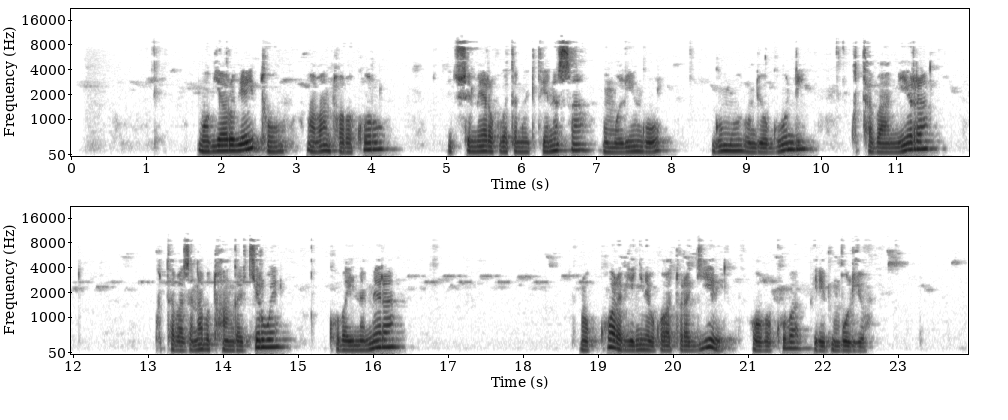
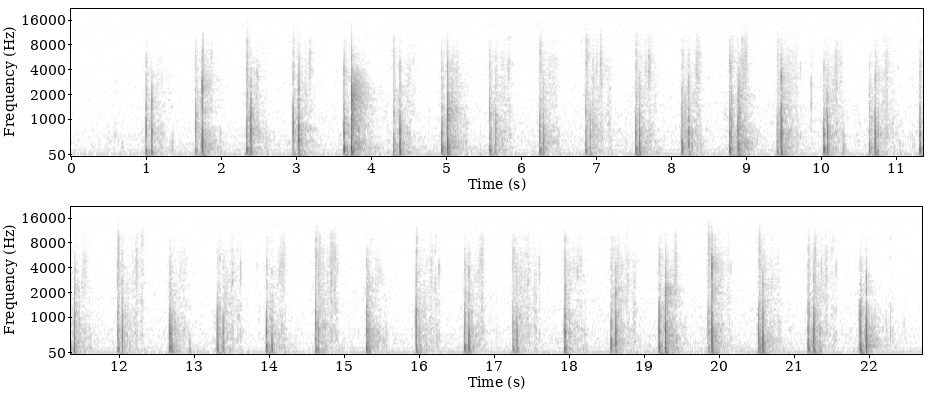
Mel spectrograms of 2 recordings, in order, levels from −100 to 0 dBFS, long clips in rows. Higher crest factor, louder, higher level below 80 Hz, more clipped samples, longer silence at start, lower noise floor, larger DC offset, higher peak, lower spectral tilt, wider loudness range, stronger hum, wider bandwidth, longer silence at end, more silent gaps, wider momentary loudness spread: second, 20 dB vs 42 dB; first, -20 LUFS vs -53 LUFS; first, -64 dBFS vs -76 dBFS; neither; first, 1.7 s vs 1 s; second, -71 dBFS vs -79 dBFS; neither; first, -2 dBFS vs -14 dBFS; about the same, -5.5 dB/octave vs -5.5 dB/octave; second, 4 LU vs 10 LU; neither; second, 9.4 kHz vs 16 kHz; first, 1 s vs 0.6 s; neither; second, 13 LU vs 16 LU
